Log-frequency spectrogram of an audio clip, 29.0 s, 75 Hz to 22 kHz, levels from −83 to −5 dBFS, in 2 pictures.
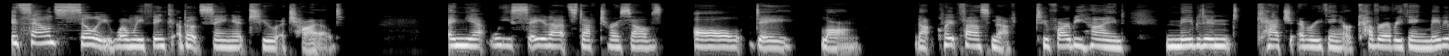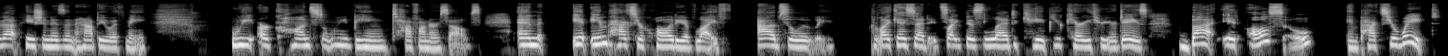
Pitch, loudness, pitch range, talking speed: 205 Hz, -17 LUFS, 190-220 Hz, 160 wpm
